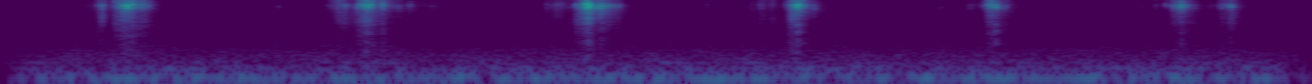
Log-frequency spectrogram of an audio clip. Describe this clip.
coin jangle in hand slow
a handful of change jangling around
change, hand, jingle, coins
